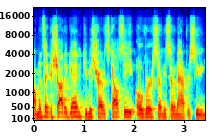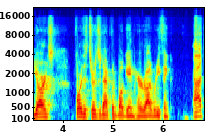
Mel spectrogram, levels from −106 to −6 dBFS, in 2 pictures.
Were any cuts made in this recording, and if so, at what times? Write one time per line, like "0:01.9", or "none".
none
